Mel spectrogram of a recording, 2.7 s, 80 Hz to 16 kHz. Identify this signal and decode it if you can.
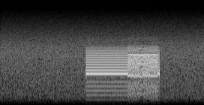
Packet radio (AX.25, as in APRS), 1200 baud, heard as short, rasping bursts.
